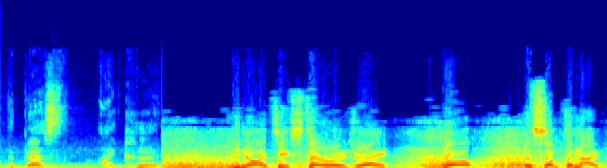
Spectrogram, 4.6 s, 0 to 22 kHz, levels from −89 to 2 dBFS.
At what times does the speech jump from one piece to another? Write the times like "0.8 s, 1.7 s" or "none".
none

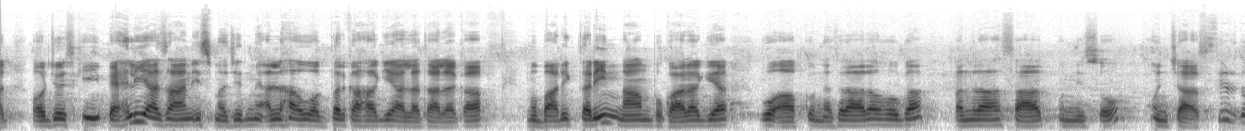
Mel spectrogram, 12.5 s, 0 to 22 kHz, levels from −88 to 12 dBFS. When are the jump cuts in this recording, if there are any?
none

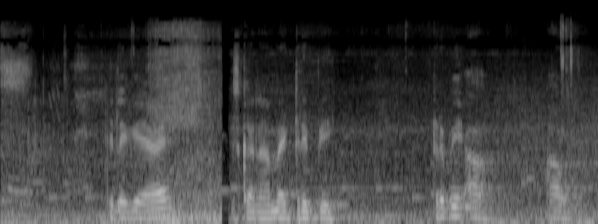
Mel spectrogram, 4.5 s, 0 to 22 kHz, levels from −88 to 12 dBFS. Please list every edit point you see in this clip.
1.5 s

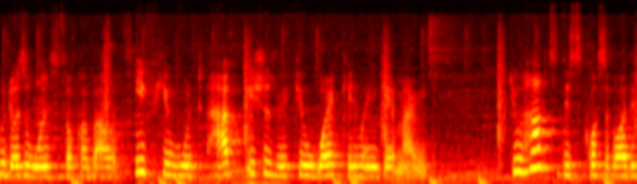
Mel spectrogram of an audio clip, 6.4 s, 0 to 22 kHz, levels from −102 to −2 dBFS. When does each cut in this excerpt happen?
none

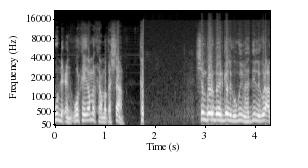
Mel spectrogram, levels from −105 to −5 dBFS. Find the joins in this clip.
1.8 s

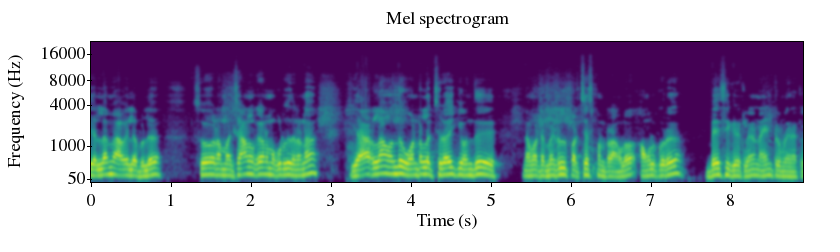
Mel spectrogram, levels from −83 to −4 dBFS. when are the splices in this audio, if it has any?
none

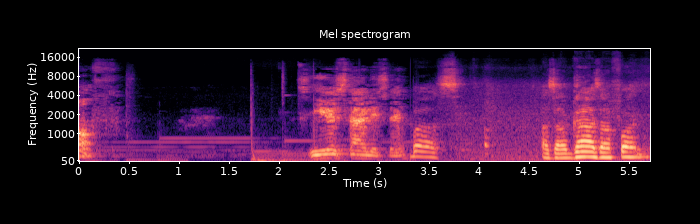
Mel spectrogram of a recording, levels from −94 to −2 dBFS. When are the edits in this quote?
3.3 s

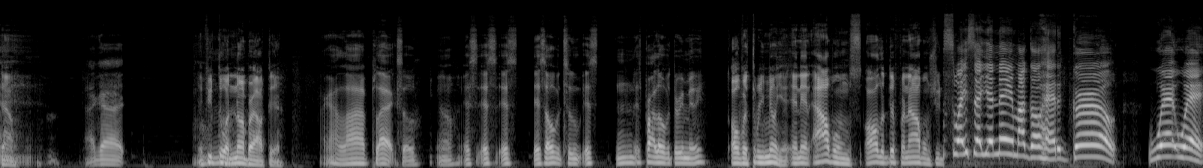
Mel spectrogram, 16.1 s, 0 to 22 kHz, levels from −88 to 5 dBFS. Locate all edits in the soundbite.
none

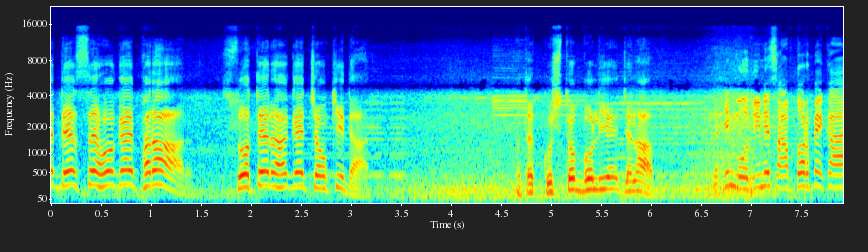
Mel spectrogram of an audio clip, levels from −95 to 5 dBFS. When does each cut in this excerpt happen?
none

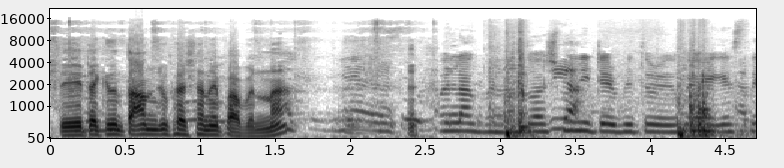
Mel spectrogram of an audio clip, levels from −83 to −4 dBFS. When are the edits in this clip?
2.6 s

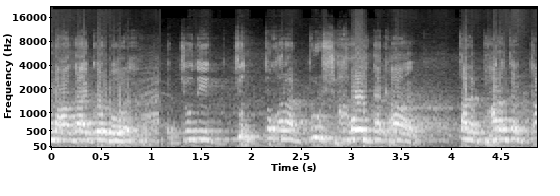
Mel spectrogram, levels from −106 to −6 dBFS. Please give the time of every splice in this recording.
1.0 s

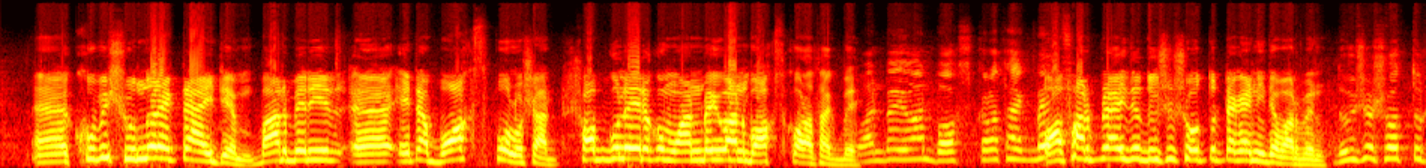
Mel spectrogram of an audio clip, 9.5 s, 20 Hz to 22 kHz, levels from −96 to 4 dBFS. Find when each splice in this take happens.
none

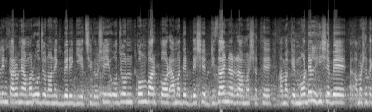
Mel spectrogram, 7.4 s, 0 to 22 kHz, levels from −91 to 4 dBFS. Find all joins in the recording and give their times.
2.7 s, 5.5 s

